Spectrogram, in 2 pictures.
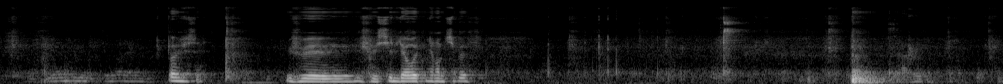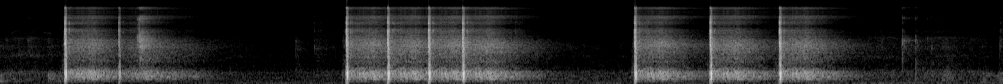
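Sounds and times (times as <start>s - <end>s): airsoft gun shots echoing: 10.6s - 12.1s, 13.4s - 15.5s, 16.4s - 18.6s.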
